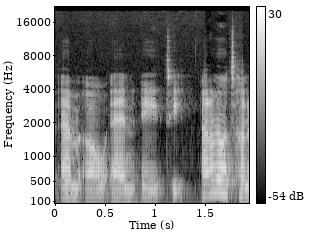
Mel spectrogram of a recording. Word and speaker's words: Monat: So she wanted to start working harder at this MLM called Monat, I believe is how you pronounce it, M-O-N-A-T.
